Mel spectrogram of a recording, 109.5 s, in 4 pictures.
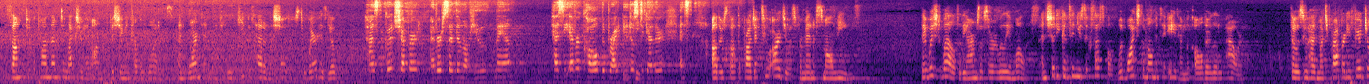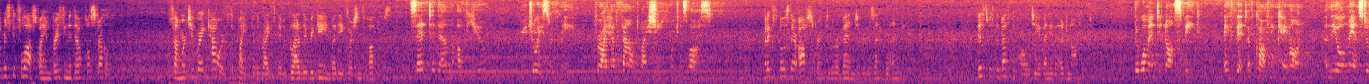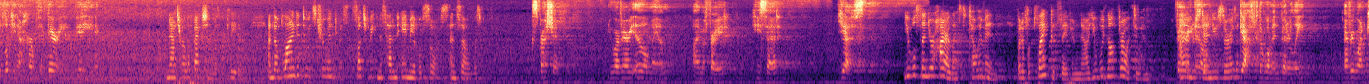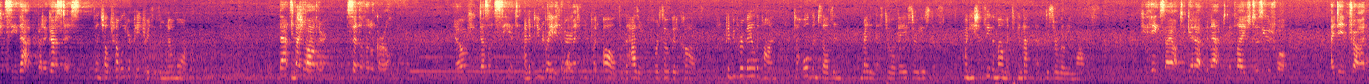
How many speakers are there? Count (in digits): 2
